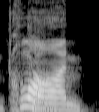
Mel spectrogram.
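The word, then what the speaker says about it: Tlön: T-L-O-N. Can't tell you how to pronounce it other than Tlon.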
